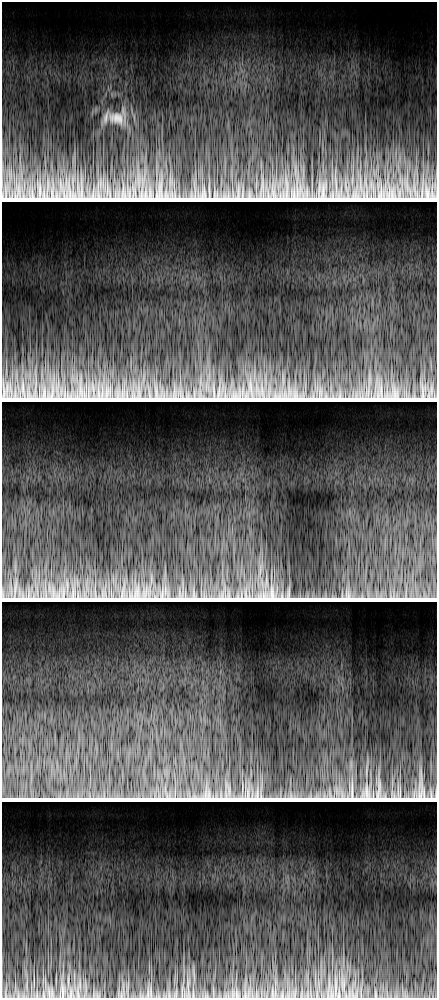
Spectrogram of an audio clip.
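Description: Small waves wash onto the sand and break gently.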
